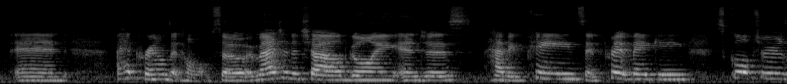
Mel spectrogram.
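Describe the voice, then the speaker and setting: Amid audible room echo, a woman with a Spanish accent speaks at a moderate pace with lively intonation. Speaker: former club member, muralist. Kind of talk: testimony.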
